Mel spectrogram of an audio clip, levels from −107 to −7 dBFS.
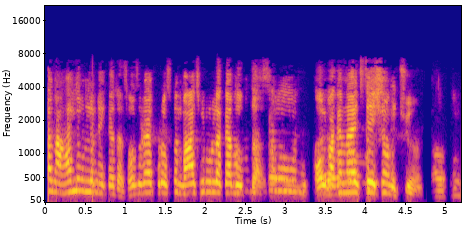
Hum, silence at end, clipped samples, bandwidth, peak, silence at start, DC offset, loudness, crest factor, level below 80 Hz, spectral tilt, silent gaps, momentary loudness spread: none; 0 s; under 0.1%; 7.2 kHz; -2 dBFS; 0.05 s; under 0.1%; -18 LUFS; 16 dB; -62 dBFS; -5 dB/octave; 4.77-4.82 s; 11 LU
